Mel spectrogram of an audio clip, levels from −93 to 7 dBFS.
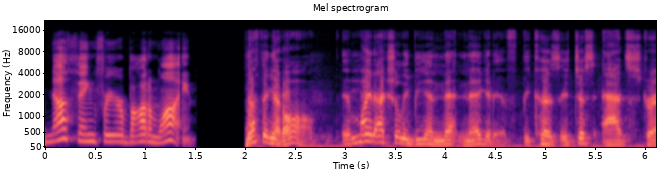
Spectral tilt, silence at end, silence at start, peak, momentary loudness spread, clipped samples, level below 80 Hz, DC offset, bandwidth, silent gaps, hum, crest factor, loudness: -5 dB/octave; 0 s; 0 s; -2 dBFS; 9 LU; under 0.1%; -46 dBFS; under 0.1%; 16.5 kHz; 1.54-1.96 s; none; 18 dB; -20 LUFS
